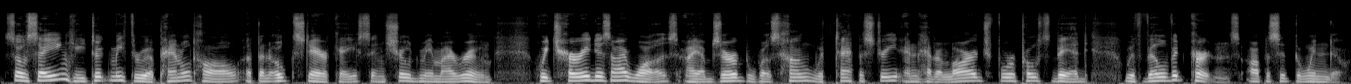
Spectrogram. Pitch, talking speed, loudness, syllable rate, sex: 145 Hz, 180 wpm, -19 LUFS, 4.8 syllables/s, male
